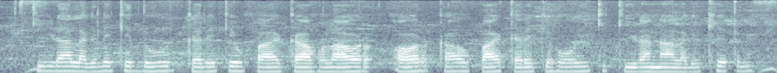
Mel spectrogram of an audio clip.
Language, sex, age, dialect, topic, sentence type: Bhojpuri, male, 18-24, Western, agriculture, question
